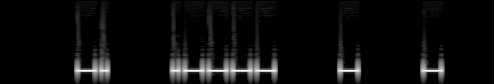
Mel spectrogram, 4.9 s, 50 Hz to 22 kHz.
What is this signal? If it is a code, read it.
Morse code, heard as a keyed tone, about 21 wpm, spaced as for 10 wpm, 700 Hz. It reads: N1TT
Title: 109 Lesson 18g - Letter m - Call Signs 20wpm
